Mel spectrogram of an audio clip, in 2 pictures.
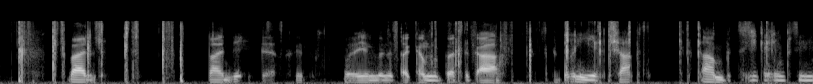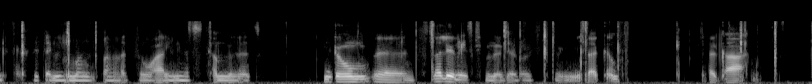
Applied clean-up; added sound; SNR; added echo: neural diffusion model UNIVERSE++.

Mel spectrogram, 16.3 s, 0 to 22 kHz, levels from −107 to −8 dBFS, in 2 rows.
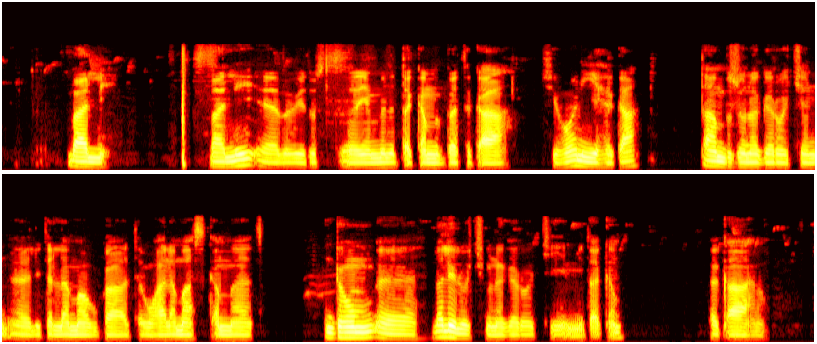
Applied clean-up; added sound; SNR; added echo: none; none; none; none.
